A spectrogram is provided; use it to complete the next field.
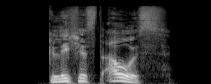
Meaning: second-person singular subjunctive II of ausgleichen
- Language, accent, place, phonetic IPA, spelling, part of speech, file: German, Germany, Berlin, [ˌɡlɪçəst ˈaʊ̯s], glichest aus, verb, De-glichest aus.ogg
